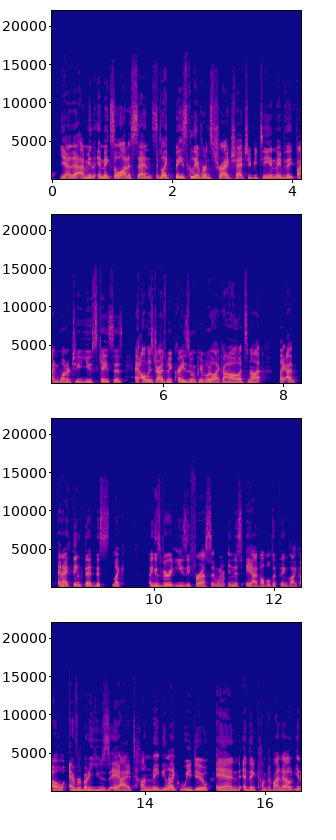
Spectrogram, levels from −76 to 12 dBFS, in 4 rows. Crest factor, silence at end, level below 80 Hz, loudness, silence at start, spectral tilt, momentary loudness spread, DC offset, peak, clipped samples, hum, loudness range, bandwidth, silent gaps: 16 dB; 0 s; -68 dBFS; -23 LUFS; 0 s; -5 dB/octave; 6 LU; under 0.1%; -8 dBFS; under 0.1%; none; 3 LU; 16 kHz; none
